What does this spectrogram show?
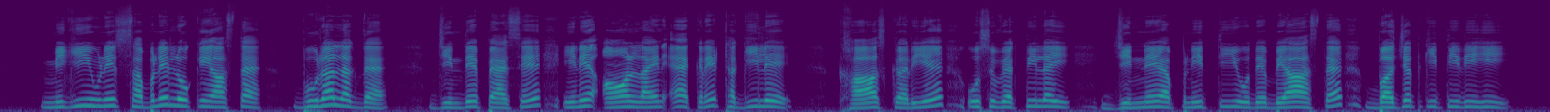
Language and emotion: Dogri, sad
